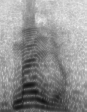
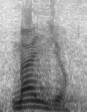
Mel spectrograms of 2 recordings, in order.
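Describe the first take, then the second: No difference in how they are said.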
